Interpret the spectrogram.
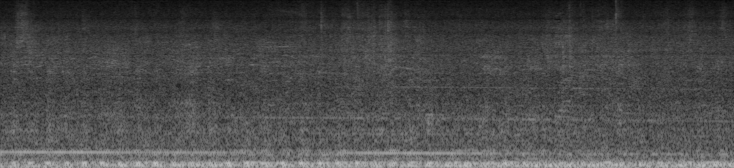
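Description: Interior noise of a Sydney Trains electric passenger train running underground: a steady, loud rumble with a constant whine over it, heard from inside the carriage.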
